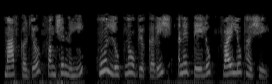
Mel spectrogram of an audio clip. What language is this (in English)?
Gujarati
